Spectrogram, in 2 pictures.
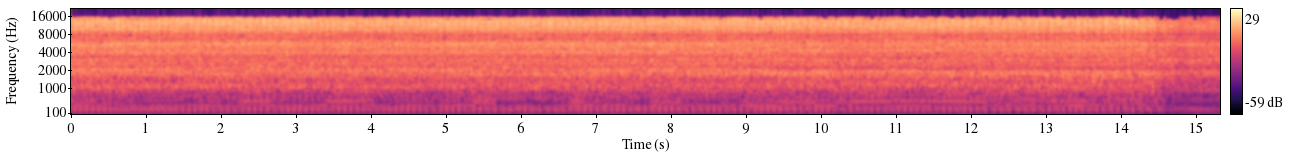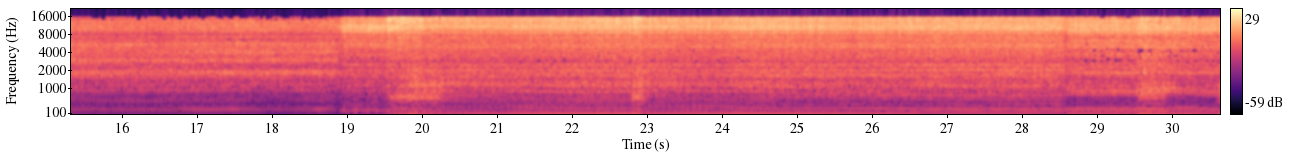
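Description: Troy-Bilt edger's small four-stroke engine running at a fast idle while its idle speed screw is adjusted; the idle stays high because the throttle is hanging open. About two-thirds of the way in the engine speed rises sharply, then drifts slowly down.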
